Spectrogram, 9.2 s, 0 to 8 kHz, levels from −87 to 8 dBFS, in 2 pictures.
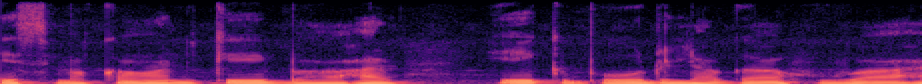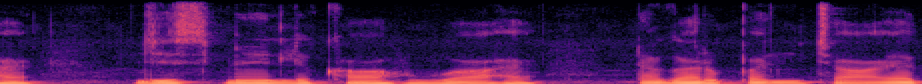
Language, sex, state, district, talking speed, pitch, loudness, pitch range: Hindi, male, Chhattisgarh, Bastar, 95 wpm, 110 Hz, -15 LUFS, 110-115 Hz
